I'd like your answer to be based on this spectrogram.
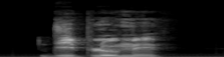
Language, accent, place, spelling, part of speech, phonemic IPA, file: French, France, Lyon, diplômer, verb, /di.plo.me/, LL-Q150 (fra)-diplômer.wav
- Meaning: to graduate; to attribute a diploma to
